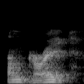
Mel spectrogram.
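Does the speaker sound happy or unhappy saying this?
unhappy. The tone sounds unhappy and ironic. The speaker is not doing well at all. "I just told you I am absolutely not great"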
